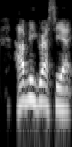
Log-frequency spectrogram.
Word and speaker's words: Javi Gracia: how to pronounce his name I think it's heavy grass yeah yeah that's alright it doesn't but yes that's what it is I kept mistyping it as he Garcia yeah javi Gracia is the coach of Watford he took over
